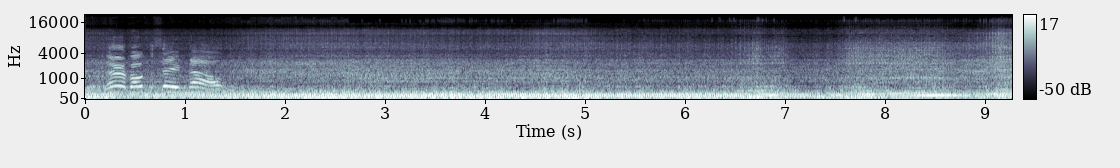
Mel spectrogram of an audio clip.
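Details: Two-cylinder hovercraft engine held at a deliberately high idle because the drive pulls a fan load constantly; loud, steady drone well above normal idle with no dips.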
